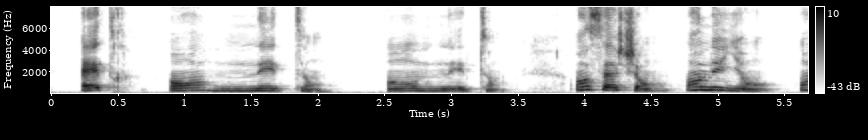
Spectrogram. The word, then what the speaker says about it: en étant: Être en étant, en étant. En sachant, en ayant, en étant. En sachant, en ayant, en étant. En étant. Le N, il va dans la deuxième partie.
